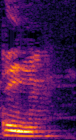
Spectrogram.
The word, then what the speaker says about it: comb: Now for the rule when the letter B is not pronounced when it comes after an M. For example, comb, womb, tomb, plumber, thumb, dumb.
